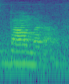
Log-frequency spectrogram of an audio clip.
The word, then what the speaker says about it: Bambara: But the most spoken is Bambara.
